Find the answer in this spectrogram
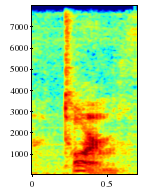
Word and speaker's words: Torm: Torm. Pronounced Torm.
